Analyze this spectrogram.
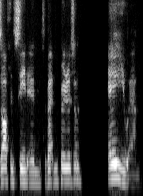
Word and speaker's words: Aum: Om, O-M, or as often seen in Tibetan Buddhism, A-U-M is actually pronounced Aum. So it's not Om. It's Aum.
